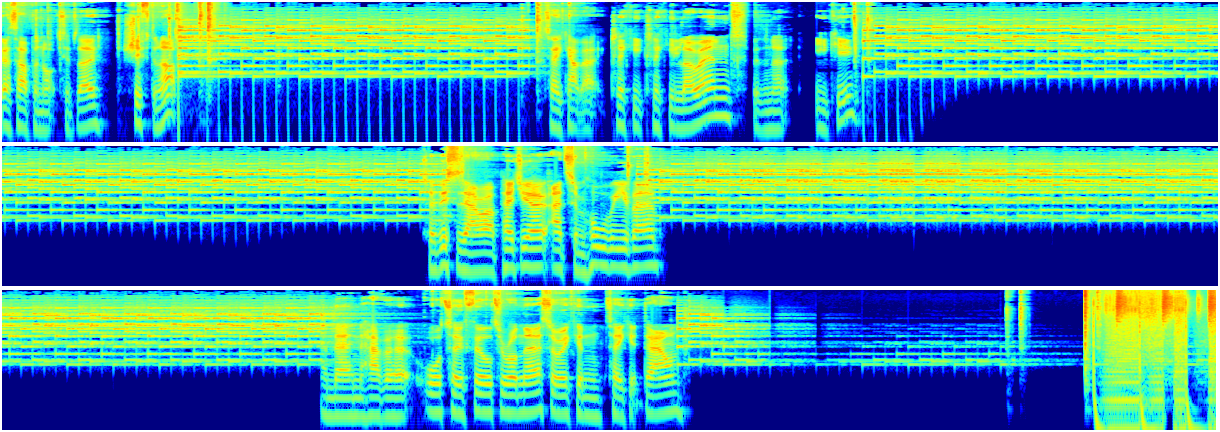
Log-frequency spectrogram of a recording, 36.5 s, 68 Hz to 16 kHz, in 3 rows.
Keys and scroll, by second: 0.6 shift+super+a, 1.6 shift+Up, 1.9 shift+space, 2.8 shift+Tab, 5.1 space, 8.5 space, 16.5 space, 18.4 space, 27.4 space, 31.0 space, 34.3 space.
